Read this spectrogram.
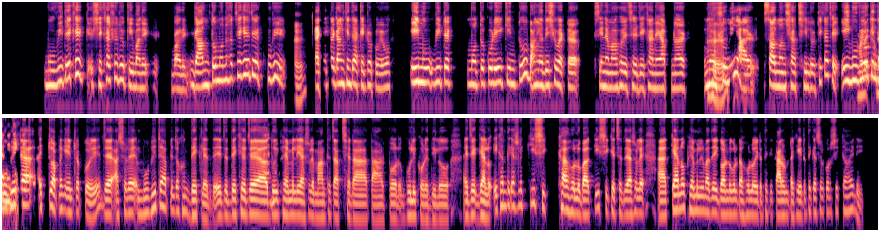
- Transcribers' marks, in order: in English: "interrupt"
- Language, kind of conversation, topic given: Bengali, podcast, বল তো, কোন সিনেমা তোমাকে সবচেয়ে গভীরভাবে ছুঁয়েছে?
